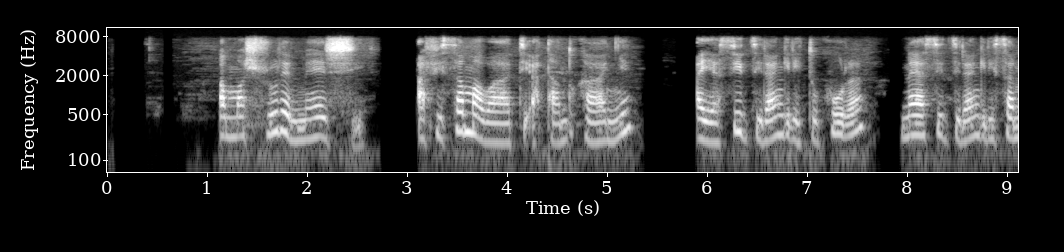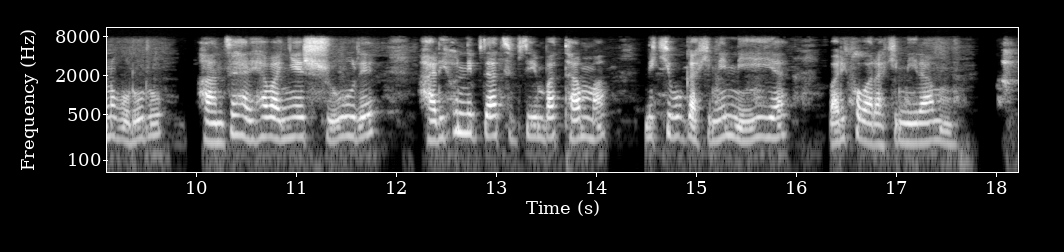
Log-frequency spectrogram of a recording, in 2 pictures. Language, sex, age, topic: Rundi, female, 25-35, education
